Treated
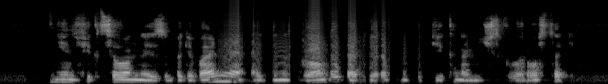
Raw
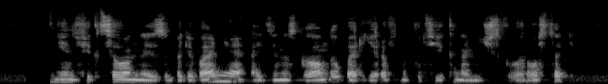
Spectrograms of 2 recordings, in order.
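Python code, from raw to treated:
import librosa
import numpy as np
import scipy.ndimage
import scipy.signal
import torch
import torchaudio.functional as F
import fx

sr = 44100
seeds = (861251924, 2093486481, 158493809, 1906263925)

y = fx.dead_time(x, sr, dead_ms=0.25, at=(2.17, 4.32), fade=0.02)
y = scipy.signal.sosfilt(scipy.signal.butter(2, 55.0, 'highpass', fs=sr, output='sos'), y)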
